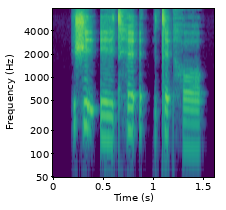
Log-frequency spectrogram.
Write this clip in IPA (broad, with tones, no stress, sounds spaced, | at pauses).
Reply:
ʃ ḛ˦˨ ɪ̯ ʔ e˨ ɪ̯ tʰ ɛ˦ ʔ | t ɛ˦ ʔ h ɔ˨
